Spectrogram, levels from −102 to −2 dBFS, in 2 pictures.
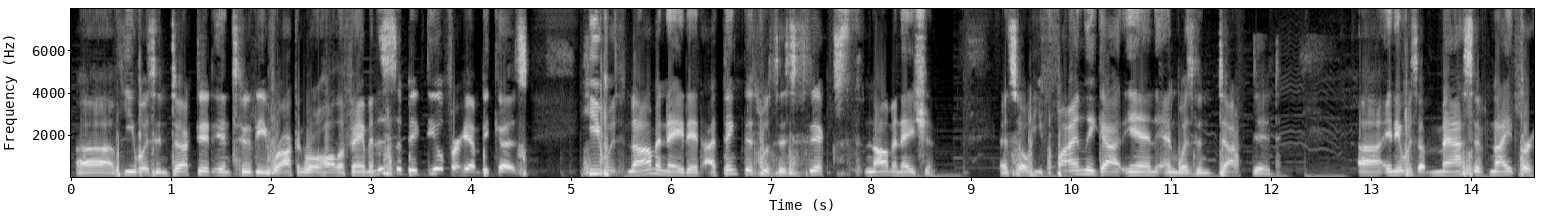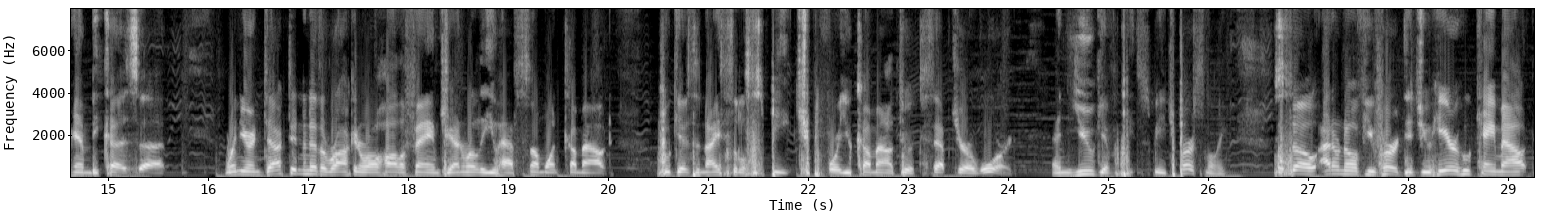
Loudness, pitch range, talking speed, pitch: -19 LUFS, 130-195 Hz, 205 wpm, 150 Hz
